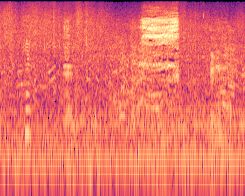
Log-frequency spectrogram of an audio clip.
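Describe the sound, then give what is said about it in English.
A pig oinks and grunts on a farm in a few faint, low bursts, plus one short, harsh, louder snort, while people talk over a constant background hum. “That's what oink really sounds like.”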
